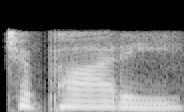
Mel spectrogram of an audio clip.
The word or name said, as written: chappati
